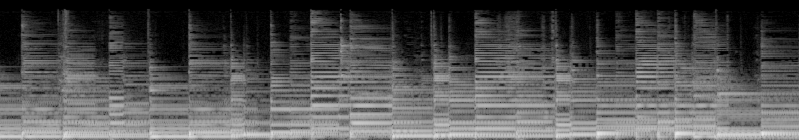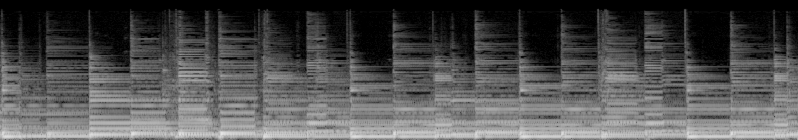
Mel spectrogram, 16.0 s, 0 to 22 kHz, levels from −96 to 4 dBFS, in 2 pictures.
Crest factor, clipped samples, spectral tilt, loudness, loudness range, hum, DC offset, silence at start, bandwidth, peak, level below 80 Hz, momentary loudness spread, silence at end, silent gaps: 14 dB; under 0.1%; -8 dB/octave; -17 LUFS; 2 LU; none; under 0.1%; 0 s; 12.5 kHz; -2 dBFS; -42 dBFS; 4 LU; 0 s; none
